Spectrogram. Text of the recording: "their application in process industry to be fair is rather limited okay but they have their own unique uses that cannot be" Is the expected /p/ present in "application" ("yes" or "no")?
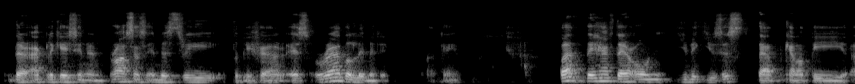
yes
